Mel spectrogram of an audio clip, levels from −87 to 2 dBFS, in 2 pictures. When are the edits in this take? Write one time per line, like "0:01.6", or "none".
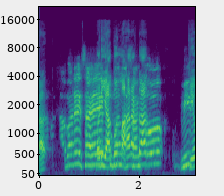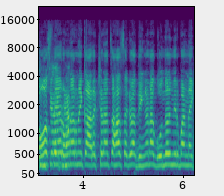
0:03.2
